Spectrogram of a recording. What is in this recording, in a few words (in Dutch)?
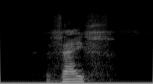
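"vijf", Dutch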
